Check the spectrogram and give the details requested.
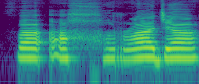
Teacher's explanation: خا ہیوی را ہیوی جیم لائٹ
